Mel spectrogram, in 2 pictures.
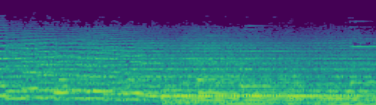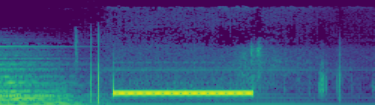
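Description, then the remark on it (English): Music fades out, then a couple of sharp clicks give way to a loud, steady telephone dial tone after a call is cut off, holding for about two seconds before cutting off, followed by a few faint clicks. “Hey, dude, did you cut me off? You hung up on me.”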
